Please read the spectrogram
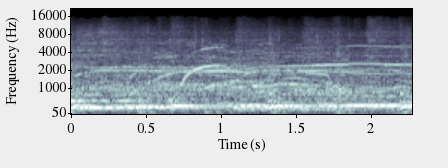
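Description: Live pop band playing, with crowd members whooping in high rising and falling calls over the music.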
